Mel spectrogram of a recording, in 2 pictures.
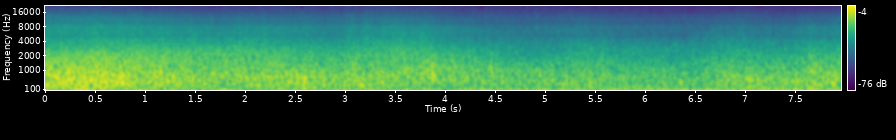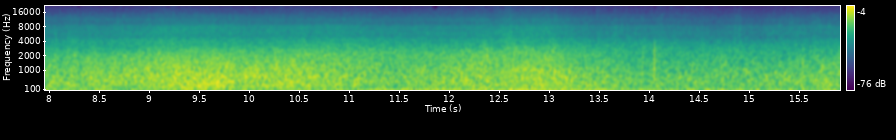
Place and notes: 珠螺灣, Nangan Township - At the beach
At the beach, Tide, Sound of the waves
Zoom H6 +RODE NT4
